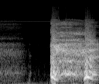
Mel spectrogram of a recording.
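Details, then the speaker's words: An adult who says they do not feel 100% gives two loud, harsh cough bursts after a brief quiet stretch with faint room noise; an ordinary cough. "and I apologize for the coughing I don't exactly feel 100% so anyway"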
